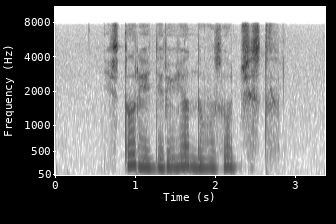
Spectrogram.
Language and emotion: Russian, neutral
